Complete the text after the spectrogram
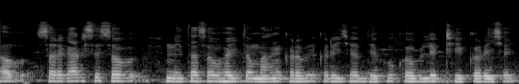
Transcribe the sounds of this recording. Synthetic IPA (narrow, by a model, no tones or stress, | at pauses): əbsəɾkaɾsẽsəbnet̪asəbɦəjt̪ɔmaŋkəɾbekəɾɛt͡ʃʰɛəbd̪ekʰukəbleʈʰikːəɾɛt͡ʃʰɛ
